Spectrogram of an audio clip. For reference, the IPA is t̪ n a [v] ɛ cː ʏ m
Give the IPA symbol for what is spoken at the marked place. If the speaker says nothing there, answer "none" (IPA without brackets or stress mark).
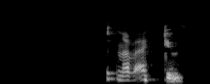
v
